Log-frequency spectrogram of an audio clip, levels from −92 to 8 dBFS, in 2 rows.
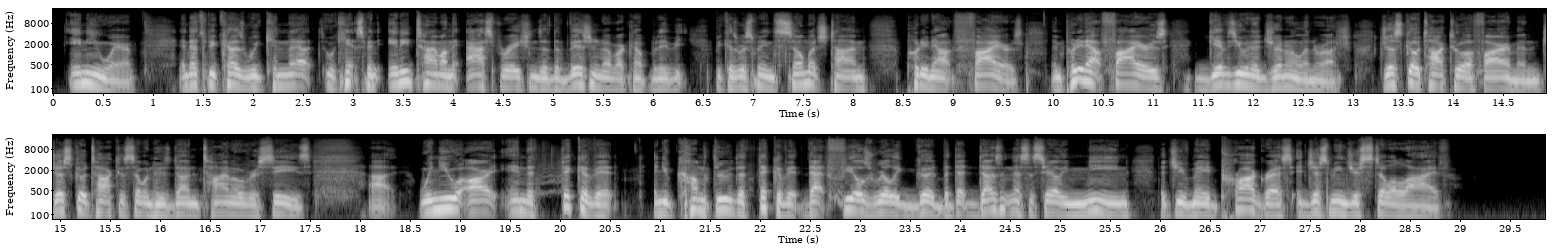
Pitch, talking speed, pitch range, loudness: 120 Hz, 180 wpm, 105-135 Hz, -19 LUFS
